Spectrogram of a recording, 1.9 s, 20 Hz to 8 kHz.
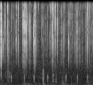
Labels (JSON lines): {"label": "biophony, pulse", "recorder": "SoundTrap 300"}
